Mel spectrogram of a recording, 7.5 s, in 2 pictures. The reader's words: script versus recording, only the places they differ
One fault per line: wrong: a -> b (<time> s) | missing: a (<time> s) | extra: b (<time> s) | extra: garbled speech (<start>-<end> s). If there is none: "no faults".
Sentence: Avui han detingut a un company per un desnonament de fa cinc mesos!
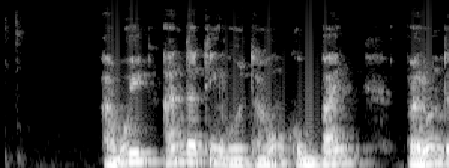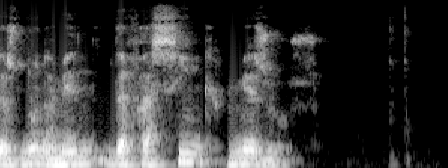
no faults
